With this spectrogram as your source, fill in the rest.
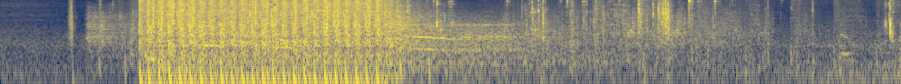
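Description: Sustained automatic gunfire from enemies in The Division, a dense rapid burst lasting about two seconds, loud and close, then giving way to scattered distant shots and ambient noise.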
